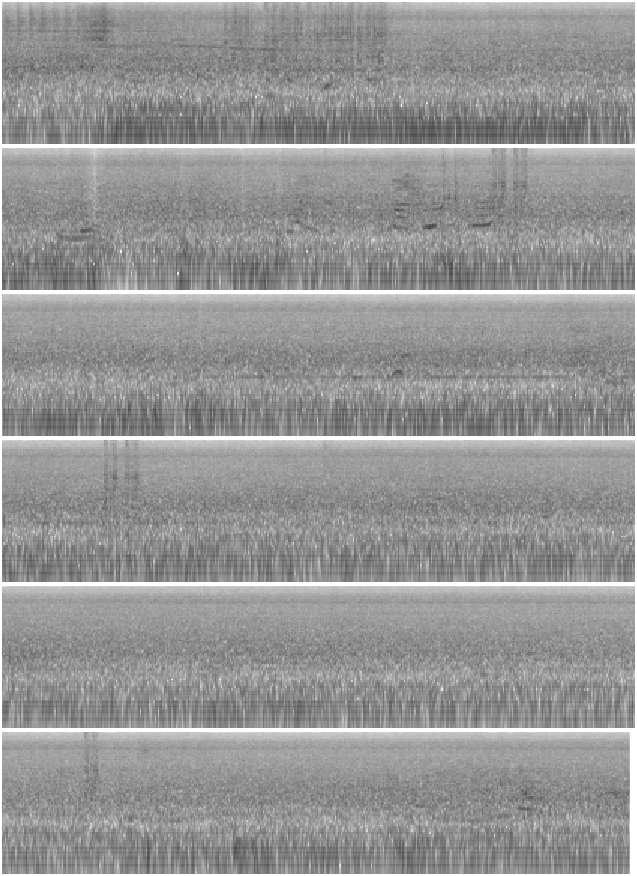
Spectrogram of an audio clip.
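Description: Steady road traffic noise, with a heavier low rumble in the first two seconds.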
